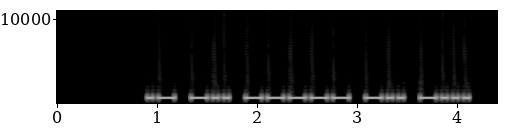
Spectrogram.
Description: Morse code, heard as a keyed tone, about 22 wpm, 700 Hz. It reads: AD0DB
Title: USA Call Signs - 5 Characters - Repeated 2x - 22wpm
